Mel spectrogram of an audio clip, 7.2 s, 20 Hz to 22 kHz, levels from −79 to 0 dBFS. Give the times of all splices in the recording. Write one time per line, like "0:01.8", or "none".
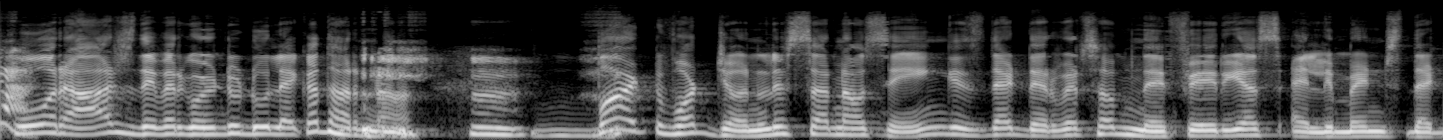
none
